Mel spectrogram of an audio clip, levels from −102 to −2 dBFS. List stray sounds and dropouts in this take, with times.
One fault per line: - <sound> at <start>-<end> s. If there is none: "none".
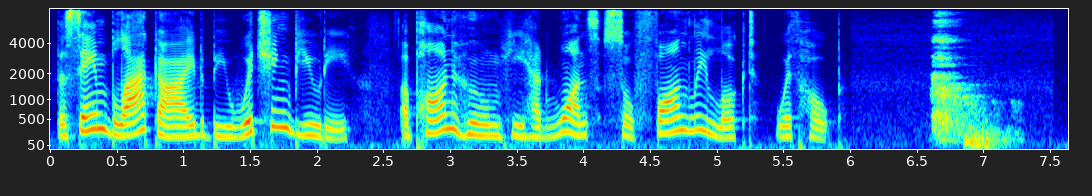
- sigh at 6.6-7.3 s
